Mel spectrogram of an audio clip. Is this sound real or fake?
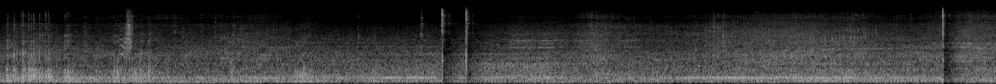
real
